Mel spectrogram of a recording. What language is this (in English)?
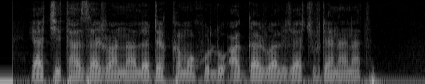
Amharic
